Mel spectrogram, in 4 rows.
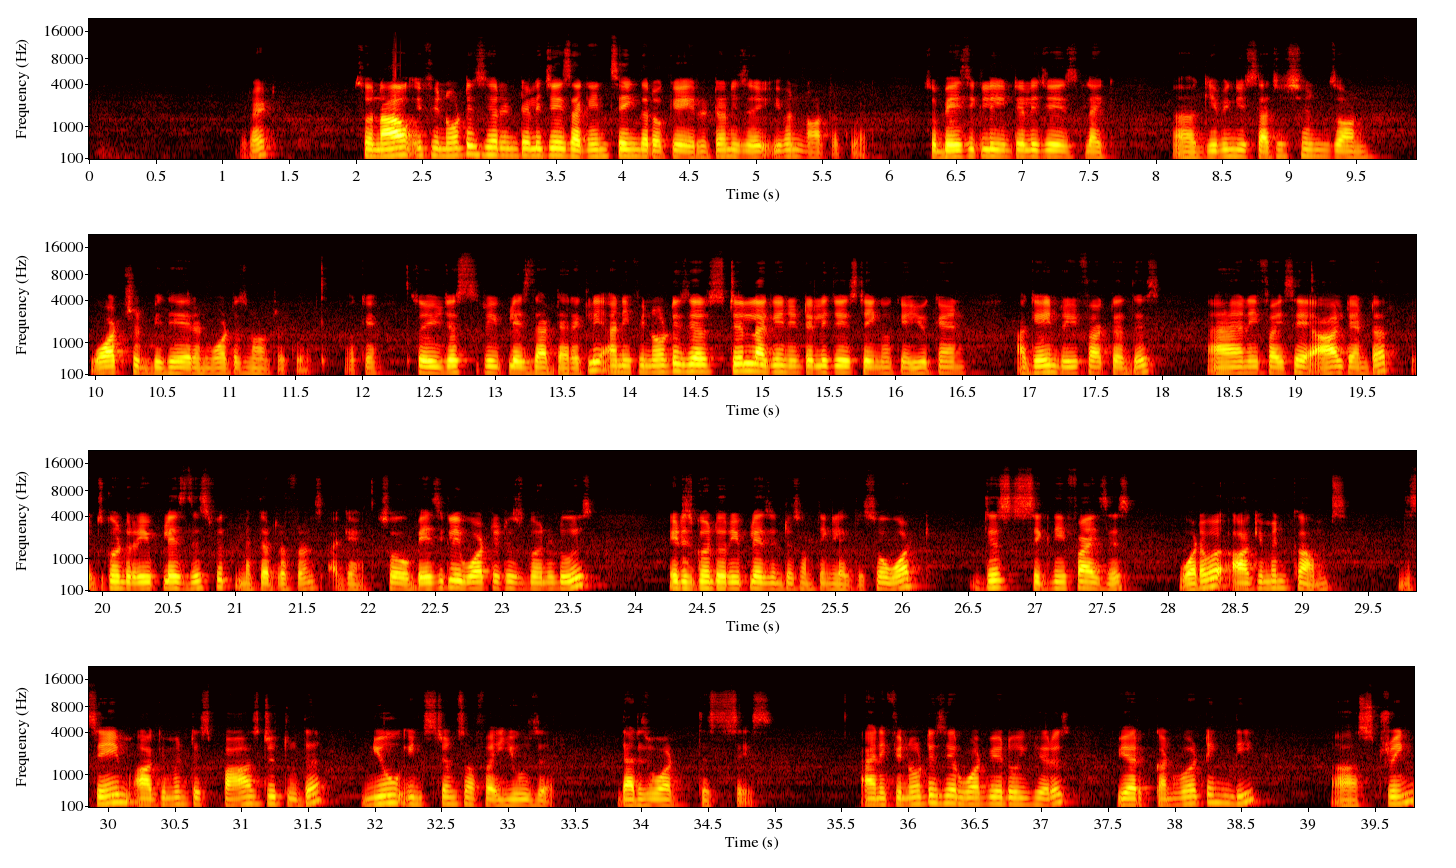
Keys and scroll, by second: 1.1 super+s, 11.8 alt+Return, 19.2 alt+Return.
